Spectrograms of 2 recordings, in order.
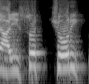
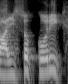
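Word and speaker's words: isochoric: अब कई लोग लगा यार सर आपने आइसोचोरिक क्यों बोला, ये तो आइसोकोरिक है।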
